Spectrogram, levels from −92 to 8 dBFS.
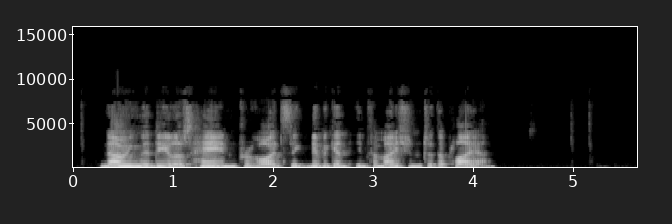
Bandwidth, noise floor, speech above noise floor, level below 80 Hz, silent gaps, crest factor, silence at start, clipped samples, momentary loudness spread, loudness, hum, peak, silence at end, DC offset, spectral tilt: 7.8 kHz; -75 dBFS; 56 dB; -60 dBFS; none; 18 dB; 0.3 s; under 0.1%; 10 LU; -20 LUFS; none; -2 dBFS; 1.45 s; under 0.1%; -6 dB/octave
